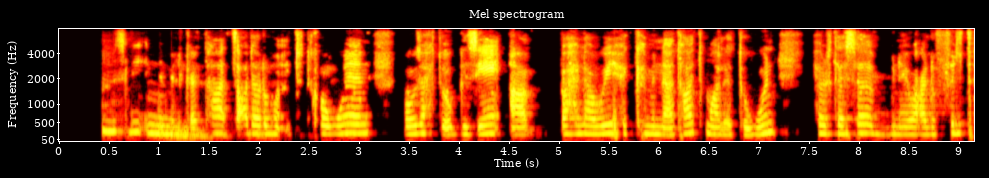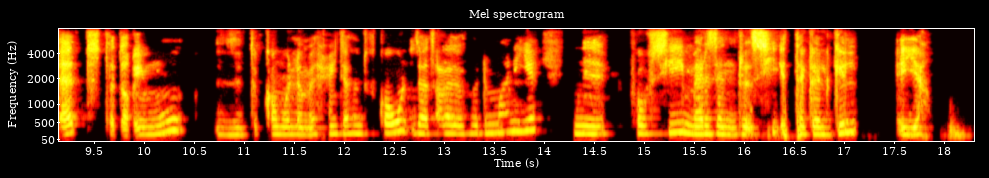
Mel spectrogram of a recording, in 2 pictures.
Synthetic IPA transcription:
mɨsliʔɨnːɨmɨlkʰɐt̪ʰat̪t͡sʼaʕd̪ɐɾɨhuʔɨnt̪ʰɨ̥t̪ʰɨ̥xɐwʊnmɐwzaħt̪ʰuʔoɡize̞ʔaβ | bahlawiħɨkʰːɨmɨnːat̪ʰat̪malɐt̪ʰɨwʊn | ħɨɾt̪ʰɐsɐβːɨnajwaʕlufɨlt̪ʼɐt̪ʰːɐt̪ʼɐqʼimu | zɨt̪ʼɨkʼːɐmolːomɐt̪ħaɲt̪ʰat̪ɨnt̪ʰɨ̥t̪ɨxɐwːʊnɨzat͡sʼaʕd̪ad̪ɐɾɨhud̪ɨmːanɨjːɛ | nɨ | fowsimɐɾzɐnɾɨʔsiʔɨt̪ʰːɐɡɐlɡɨl | ʔɨjːa

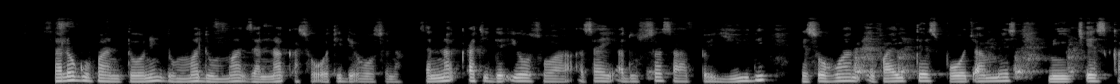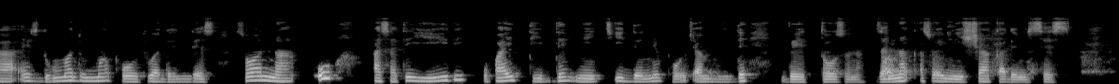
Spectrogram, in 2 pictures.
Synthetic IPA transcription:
sɐlɔɡʊfɐnt̪o̞ːnɪd̪ʊmːɐd̪ʊmːɐzɐnːɐkʼːɐsɔ̰ʔɔ̰t̪ɪd̪ɛ̰ʔo̞ːsɔnɐz̥ɐnːɐkʼːɐt̪ɪd̪ɛʔɪjɔsɔwaːʔɐsɐjʔɐd̪ʊsːɐsaːpːɛ̰jiːd̪ɪ | hɛsɔhʊwaːnʊfɐjt̪ːe̞ːspo̞ːt͡ʃʼɐmːe̞ːsmiːt͡ʃʼːe̞ːskaːʔe̞ːs̬d̪ʊmːɐd̪ʊmːɐpʰo̞ːt̪ʊwaːd̪ɛnd̪e̞ːs | sɔwɐnːaː | ʊ | ɐsɐt̪ɪjiːd̪ɪʊfɐjt̪ːiːd̪ːɛmiːt͡ʃʼːiːd̪ːɛnːɛpo̞̰ːt͡ʃʼɐ̰mːiːd̪ɛbe̞ːt̪ːo̞ːsɔnɐzɐnːɐkʼːɐsɔjmiːʃːaːkːɐd̪ɛmɪsːe̞ːs

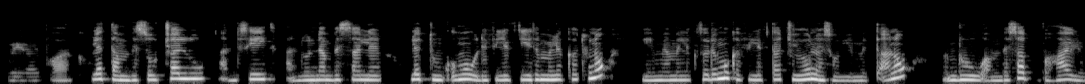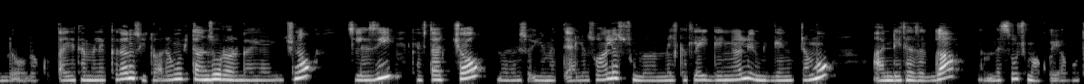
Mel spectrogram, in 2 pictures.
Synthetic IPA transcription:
meɾapʰa̰ɾkhulət̪ːambəsːəwot͡ʃːalːuʔa̰nd̪se̞t̪a̰nd̪uɨnd̪ambəsːalːə | hulət̪ːunkʼo̞mowɔd̪əfiləft̪ɨjːɛt̪ʰəmələkːət̪ʰunəw | jɛmːijamələkːɨt̪ʰəwd̪əɡmo̞kʰəfilːəft̪ʰat͡ʃːɛwjɛho̞nəsəwɨjːɛmːət̪ʼːanəw | ʔɨnd̪uambəsabəɦajlmd̪ə̰bəkʷʼu̥t̪ʼːajɛt̪ʰəmələkːət̪ʰənəwset̪ʰwa̰d̪əɡmofit̪ʰanzo̞ɾaɾɡajajo̞t͡ʃːnəw | sɨləzːihkʰəfi̥t̪ʰat͡ʃːɛwsəwɨjːɛmət̪ʼːəjalːəsəwaləsːubəmːəlkʰət̪lajːɪɡːəɲːalːujɛmːiɡːəɲːut̪̚d̪əɡmo̞ | ʔand̪jɛt̪ʰəzəɡaja̰mbəssəwot͡ʃːmakʼojːabo̞t̪ʰa

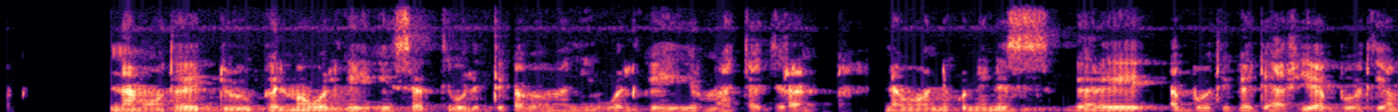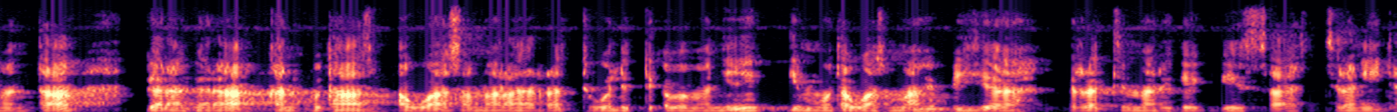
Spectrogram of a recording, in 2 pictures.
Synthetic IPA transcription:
nɐmo̞ːt̪ɐhɛd̪ːuːɡɐlmɐwɐlɡɐʔiːke̞ːsːɐt̪ːɪwɐlɪt̪ːɪkʼɐbɐmɐniːwɐlɡɐʔiːhɪɾmaːt͡ʃːaːd͡ʒɪɾɐnː | ɐmo̞ːnːɪkʊnːɪnɪsɡɐɾe̞ːɐbːo̞ːt̪iːɡɐd̪aːfɪɐbːo̞ːt̪ʰiːɐmɐnt̪aːɡ̥ɐɾaːɡɐɾaːkɐŋkʊt̪aːɐwːaːsɐmɐɾaːɪrːɐt̪ːɪwɐlɪt̪ːɪkʼɐbɐmɐniːɡɪmːo̞ːt̪ɐɐwːaːsʊmːaːfɪbɪjːɐ | ɪrːɐt̪ːɪmɐriɡɛɡːe̞ːsːaːd͡ʒɪɾɐniːᶑ̪ɐ̥

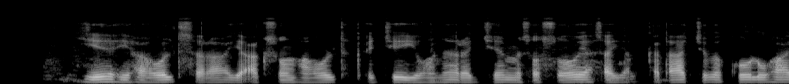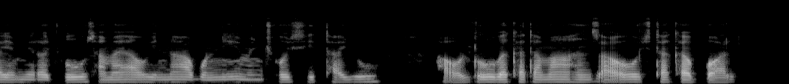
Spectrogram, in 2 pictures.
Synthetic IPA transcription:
jɪhjɛɦawɔlt̪sɨɾajɛ̰ʔa̰ksomhawlt̪kʼɨd͡ʒijɛho̞nəɾəd͡ʒːɪmːɨso̰sojasajːalkʰʼət̪ʰat͡ʃːbəkʰːulʊɦajɛmːiɾəd͡ʒʼusəmajawiɨnːabunːimɨnt͡ʃʼo̞t͡ʃːsit̪ʰːajːu | ha̰w̰lt̪ʰubəkʰət̪ʰəmahɨnsʼa̰wʔot͡ʃːt̪ʰəkʰəbwal

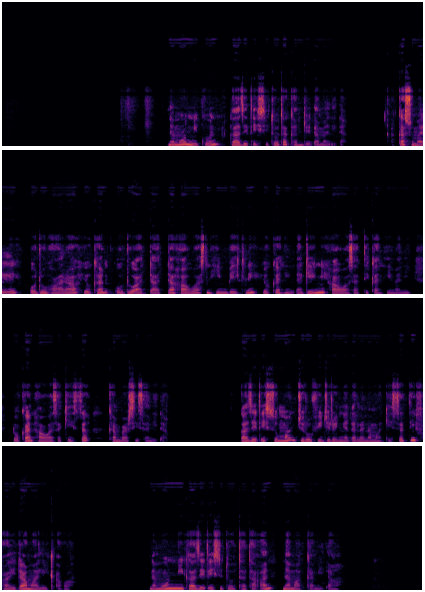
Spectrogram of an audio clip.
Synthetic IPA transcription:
nɐmo̞ːnːɪkʊnɡ̥aːzɛt̪ʼeːsːɪt̪o̞ːt̪ɐkɐnd͡ʒɛᶑɐmɐ̰nɪ̰ᶑɐ̥ | ʔɐkːɐsʊmɐlːe̞ːʔɔd̪uːɦaːɾaːjo̞ːkaːnɔd̪uːɐd̪ːɐɐd̪ːaːhaːwaːsnɪhɪmbe̞ːknɛjo̞ːkaːnhɪnᶑɐɡe̞ːɲːɛhaːwaːsaːt̪ːɪkɐnhɪmɐni | jo̞ːkaːnhɐwaːsɐke̞ːsːɐ | kʰɐnbɐɾsiːsɐniːᶑɐ̥ | ɡ̥aːzɛt̪ʼeːsːʊmːaːnd͡ʒɪɾuːfɪd͡ʒɪɾe̞ːɲːɐᶑɐlɐnɐmaːke̞ːsːɐt̪ːɪfaːjɪd̪aːmaːliːkʼɐbɐ | nɐmo̞ːnːɪɡaːzɛt̪ʼe̞ːsːɪt̪o̞ːt̪ɐt̪ʰɐ̰ʔɐnːɐmɐːkːɐmɪᶑɐ

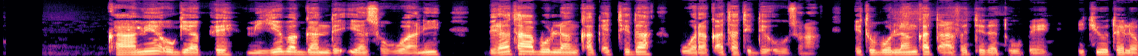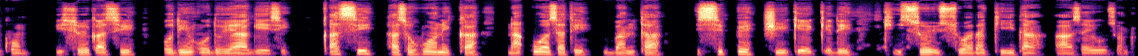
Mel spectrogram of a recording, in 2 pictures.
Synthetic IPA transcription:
kʰaːmɪjɐɔɡɪjaːpʰːɛmɪjːɛbɐɡːɐnd̪ɛʔɪjɐsɔhʊwaːn | bɪɾɐt̪aːbɔlːɐnkʰɐkʼɛt̪ːɪd̪ɐ | wɔɾɐkʼɐt̪ɐt̪ɪd̪ɛʔo̞ːsɔnɐ | ʔɛt̪ʊbɔlːɐŋkːɐt̪ʼaːfɛt̪ːɪd̪ɐt̪ʼuːpʼeː | ɪt̪ɪjɔt̪ɛlɛkʰɔm | ɪsːɔjkʼɐsːɪ | ʔɔd̪ɪnɔd̪ɔjaːɡe̞ːsɪ | kʼɐsːɪhɐsɔhʊwaːnɪkʰːɐ | nɐʔʊɐsɐt̪ɪbɐnt̪ːa | ɪsːɪpːɛʃiːkʼːɪɛkʼːɪd̪ɪ | ɪsːɔjɪsːʊwad̪ɐkʰiːt̪aːhaːsɐjo̞ːsɔ̰nɐ

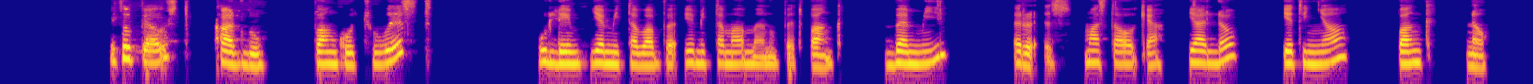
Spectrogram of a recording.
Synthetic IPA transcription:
ʔit̪ʰjo̞pʼːjawʊst̪ʼ | kʰalːu | b̥aŋkʰo̞t͡ʃːwʊst̪ʼ | hulːe̞mjɛmːijɛmːit̪ʰːəmamːə̰nubːət̪b̥aŋk | bəmːil | ʔɨɾɨʔɨsmast̪ʰawɔkʼja | jalːəw | jɛt̪ʰɨɲːaw | b̥aŋk | nəw

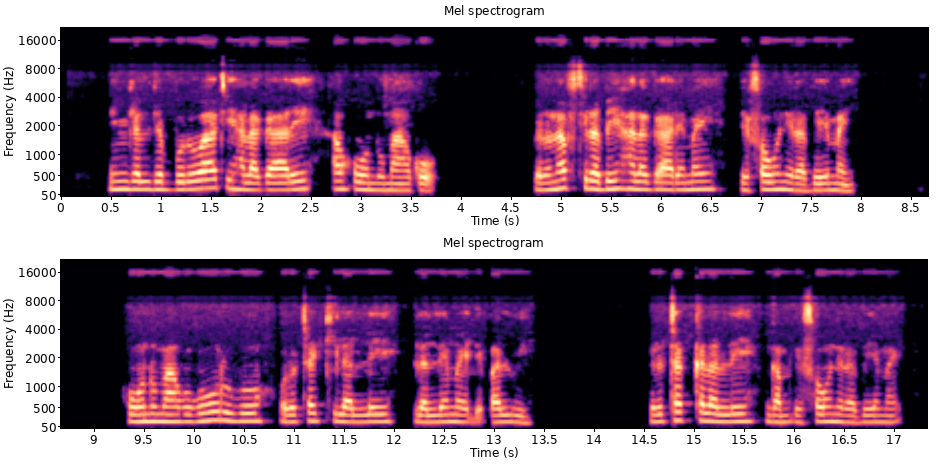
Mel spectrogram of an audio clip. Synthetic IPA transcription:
ʔiŋɡɛldɛbːɔɗɔwaːtiɦalaɡaːɾɛhahoːndumakɔ̰ | ɓɛɗɔnaftiɾabɛɦalaɡaːɾɛmajɓɛfawniɾabɛmaj | hoːndumaːkɔɡoːɾubɔɔɗɔtakʰːilalːɛ | lalːɛmajɗɛɓalwi | ɓɛɗɔtakːalalːɛŋɡamɓɛfawniɾabɛmaj

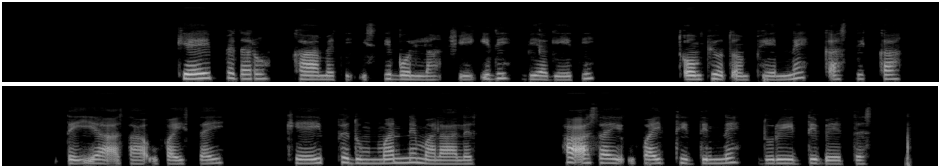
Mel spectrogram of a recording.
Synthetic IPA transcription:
ke̞ːjɪpːɛd̪ɐɾɔ | kʰaːmɛt̪ɪɪsːɪbɔlːɐʃiːkʼɪd̪ɪbɪjɐɡeːt̪ɪ | t̪ʼɔmpːɪjɔt̪ʼɔmpʰːe̞ːnːɛkʼɐsːɪkːɐ | d̪̥ɛʔɪ̰jaːɐ̰saːʔʊfɐjsːɐj | kʰe̞ːjɪpːɛd̪ʊmːɐnːɛmɐlaːlɛs | hɐʔɐsɐjʊfɐjt̪ːid̪ːɪnːɛ | d̪ʊɾiːd̪ːɪbe̞ːt̪ːɛs

